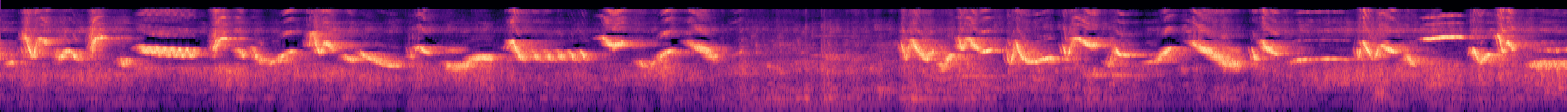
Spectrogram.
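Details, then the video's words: Sanger bird singing strongly as tutor song for young sangers: nearly unbroken, rapid, high-pitched warbling of zigzagging notes, dipping quieter around four seconds before resuming at full pace. "BURUNG sanger gacor untuk masteran dan pancingan sanger muda"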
